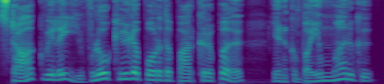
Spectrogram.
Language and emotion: Tamil, fearful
